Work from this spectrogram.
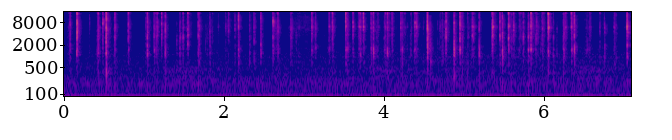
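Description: A slim white keyboard is held in one hand while the fingertips of the other hand type rapidly on its low-profile plastic keys. The result is a fast, uneven stream of light, bright clicks over a steady low hum.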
